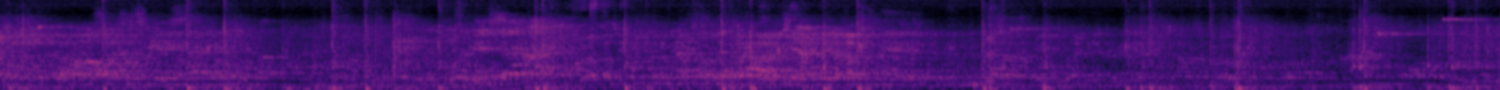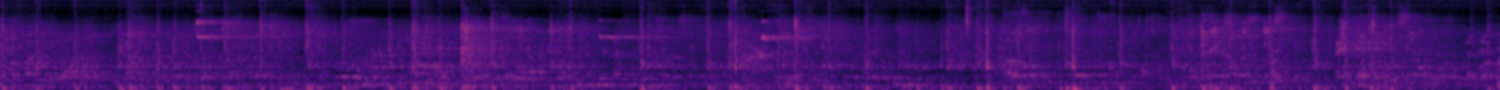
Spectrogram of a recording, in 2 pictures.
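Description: Balls bouncing on a sports hall floor, many irregular thuds, with several people's voices carrying through the hall's echo.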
